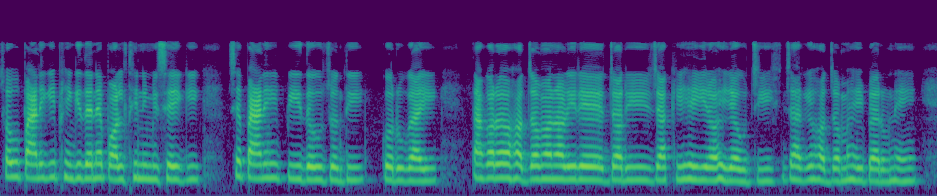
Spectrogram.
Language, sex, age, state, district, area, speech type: Odia, female, 45-60, Odisha, Kendujhar, urban, spontaneous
